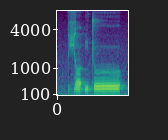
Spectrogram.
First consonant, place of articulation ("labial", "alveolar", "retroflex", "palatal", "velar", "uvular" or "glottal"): palatal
